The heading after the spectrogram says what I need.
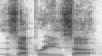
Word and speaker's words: Zaporizhzhia: So, for instance, the city Zaporizhia. But it's not a hard J like J, Zaporizhia. It's just Z. Zaporizhia. Zaporizhia. Zaporizhzhia. Zaporizhzhia. Yeah, like a ZS kind of sound.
